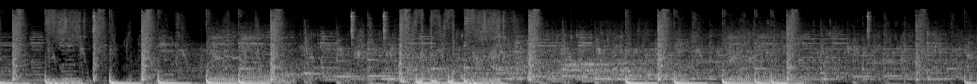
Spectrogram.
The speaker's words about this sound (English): Filling up the water that will soon become honey wine.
